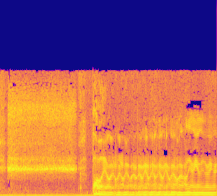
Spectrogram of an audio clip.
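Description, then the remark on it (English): A burst of static hisses from a shortwave radio receiver for a couple of seconds, then gives way to a sustained, wavering tone of big bell chimes as the receiver picks up the sound of Big Ben. “They're picking up the sound of Big Ben.”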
